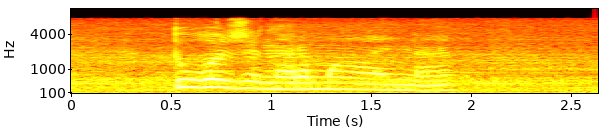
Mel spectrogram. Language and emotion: Russian, neutral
